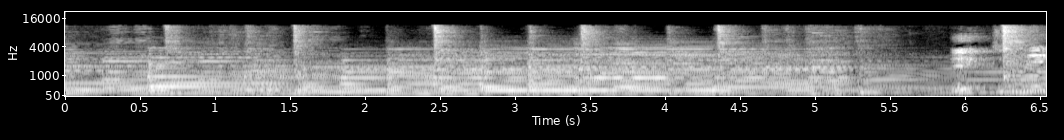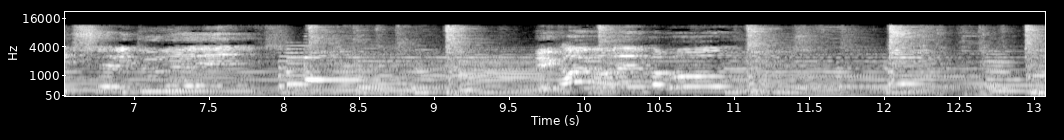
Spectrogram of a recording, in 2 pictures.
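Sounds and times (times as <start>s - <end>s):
acoustic guitar strumming: 0.0s - 13.0s
sustained keyboard chords: 0.0s - 13.0s.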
